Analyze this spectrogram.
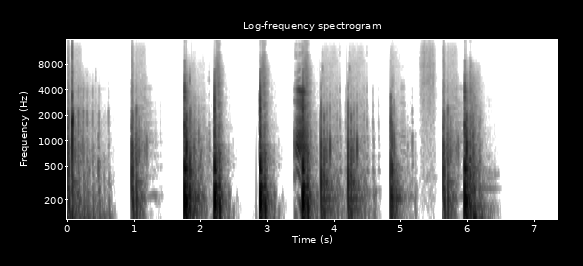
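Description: Wooden blocks are placed with short thuds.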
